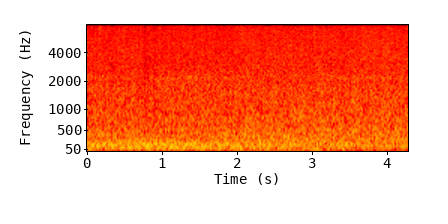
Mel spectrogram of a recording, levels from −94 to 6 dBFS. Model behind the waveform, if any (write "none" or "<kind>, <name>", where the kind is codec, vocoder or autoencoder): vocoder, Vocos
